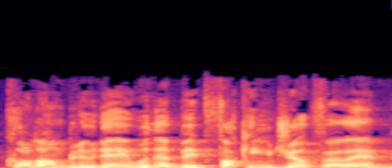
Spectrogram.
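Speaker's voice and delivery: lightly put-on French accent, mocking the Americans; sneering French accent, only a hint of it. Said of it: "That's a good accent".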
